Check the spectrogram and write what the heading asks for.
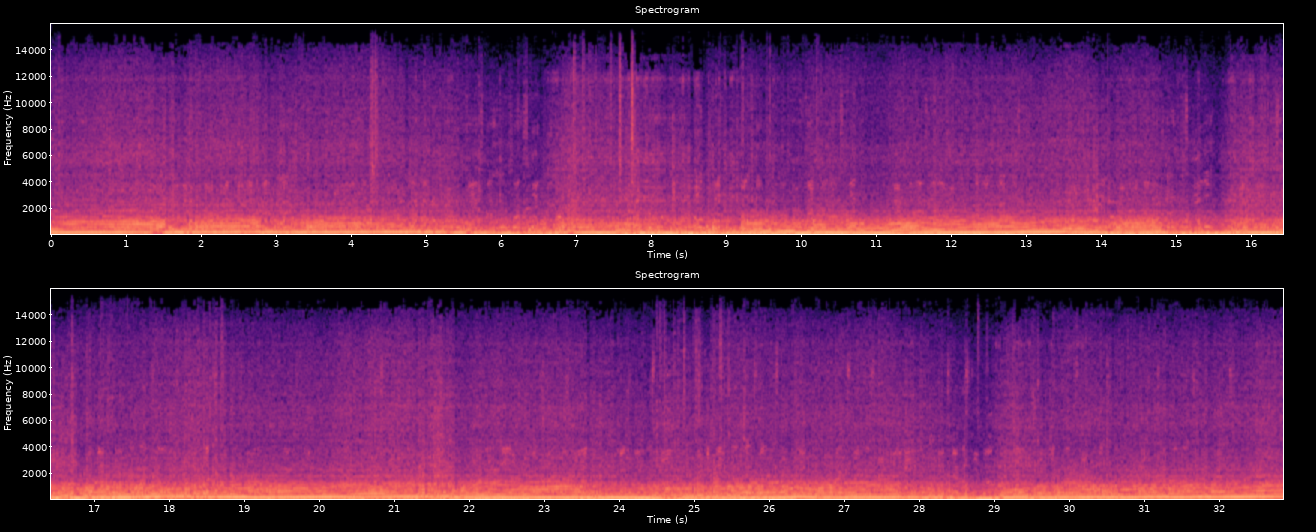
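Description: Citroën Saxo rally car's engine heard from the cockpit, held high in the revs, its pitch dropping sharply and climbing back several times as it lifts off and pulls again through the bends. A deep rumble joins in from several seconds in and stops a few seconds before the end.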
